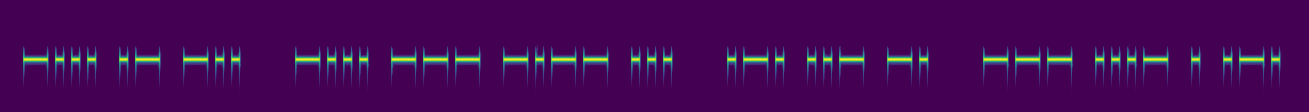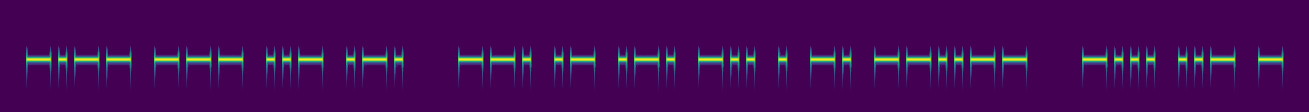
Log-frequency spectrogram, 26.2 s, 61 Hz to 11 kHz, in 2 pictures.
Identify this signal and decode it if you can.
Morse code, heard as a keyed tone, about 15 wpm, 700 Hz. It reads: BAD BOYS RUN OVER YOUR GARDEN, BUT
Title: Pangram Challenge v2 - 15wpm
